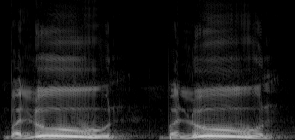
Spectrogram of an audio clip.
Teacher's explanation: The same word could be used as noun and verb and hence the stress doesn't change, the stress remains as it is on the second syllable.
